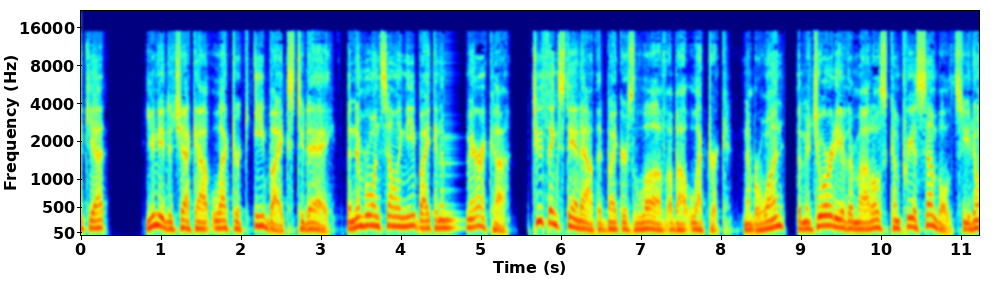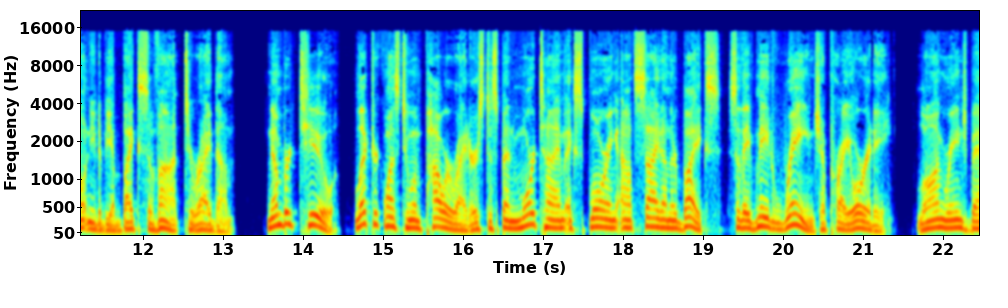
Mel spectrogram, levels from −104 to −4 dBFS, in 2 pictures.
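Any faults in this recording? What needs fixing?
At 4.55 s the speech stops and a fading buzz or hiss fills about 261 ms until 4.83 s, then resumes where it left off. That's a call audio freeze, likely from delayed packets draining the jitter buffer, so the gap adds 261 ms of delay without losing anything. A larger or adaptive buffer would ride this out.

From 10.15 to 12.09 s, between "majority of their models" and "to ride them", the speech hurries along at about 113% speed with unchanged pitch. That's a jitter buffer speed-up: tiny pitch-period slices, roughly 300 ms in total, get cut out to shed the backlog. Gentler buffer targets would avoid it.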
